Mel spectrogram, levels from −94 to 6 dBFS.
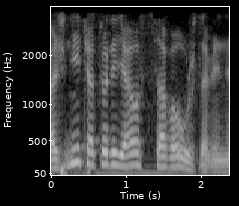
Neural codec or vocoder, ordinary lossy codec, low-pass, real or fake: none; MP3, 32 kbps; 3.6 kHz; real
